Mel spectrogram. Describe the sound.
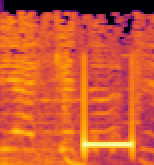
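A telephone call connecting on a radio call-in show: one short, steady mid-pitched tone sounds loudly just after brief speech.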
